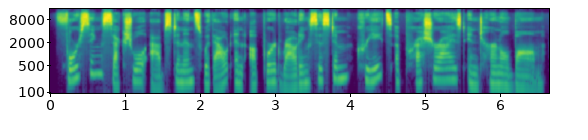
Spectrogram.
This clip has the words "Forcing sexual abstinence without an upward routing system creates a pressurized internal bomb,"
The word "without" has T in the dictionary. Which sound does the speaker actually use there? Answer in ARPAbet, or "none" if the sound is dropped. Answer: T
